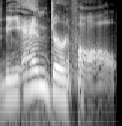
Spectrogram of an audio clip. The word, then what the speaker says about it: Neanderthal: Because you're a Neanderthal. – Why are you pronouncing it like that? – Like what? – Neanderthal. – Is that not how it's pronounced? – No, it's Neanderthal.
